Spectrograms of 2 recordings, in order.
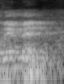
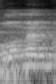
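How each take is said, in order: First: The first syllable has an 'i' vowel. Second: The first syllable has an 'oo' vowel. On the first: The speaker calls it right. "इसकी जो सही pronunciation है वो है विमेन" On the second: The speaker calls it wrong. "वुमेन इसकी बिल्कुल गलत pronunciation है"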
